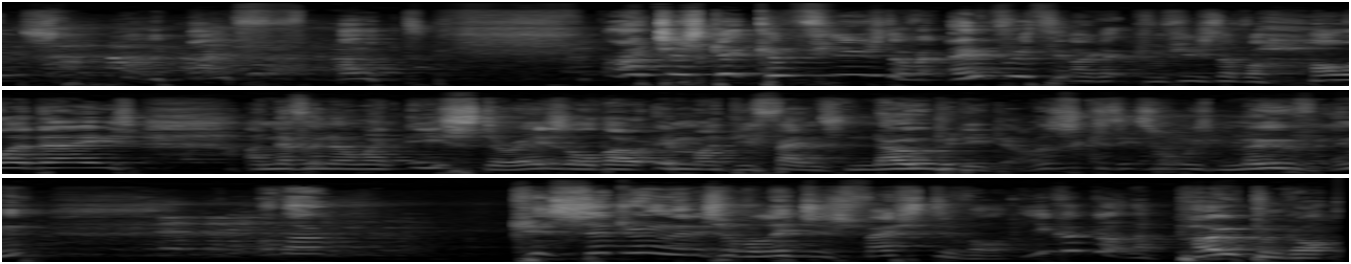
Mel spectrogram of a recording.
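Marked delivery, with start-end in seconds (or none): none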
